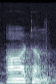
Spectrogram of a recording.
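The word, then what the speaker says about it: autumn: most खजा आ इस्तेमाल ए यू टी यू एम एन आटम की N silent आट प्रोनसिएशन दे आवे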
